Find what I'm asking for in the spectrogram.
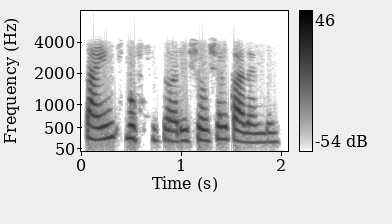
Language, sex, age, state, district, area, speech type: Telugu, female, 18-30, Telangana, Ranga Reddy, rural, conversation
